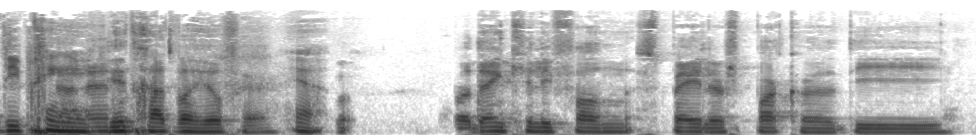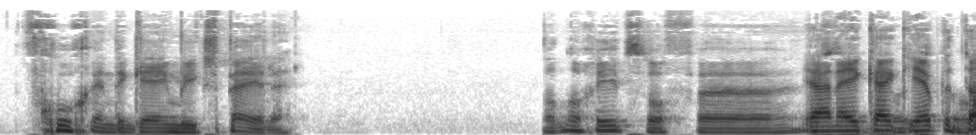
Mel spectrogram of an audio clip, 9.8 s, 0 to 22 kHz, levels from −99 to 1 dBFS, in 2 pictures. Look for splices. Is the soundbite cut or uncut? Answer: cut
